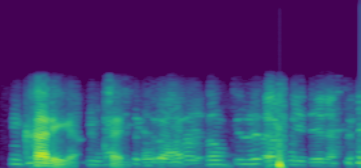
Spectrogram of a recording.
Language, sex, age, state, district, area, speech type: Dogri, male, 45-60, Jammu and Kashmir, Kathua, urban, conversation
